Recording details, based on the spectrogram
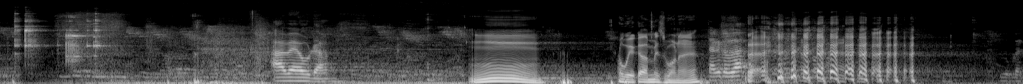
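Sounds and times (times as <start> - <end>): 
glasses clinking together in a toast: 0.0 - 1.8
low room noise: 0.0 - 10.2
voices murmuring: 0.0 - 10.2
speech: 2.8 - 3.5, 4.7 - 5.5, 6.2 - 9.1
laughter: 7.1 - 9.7.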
